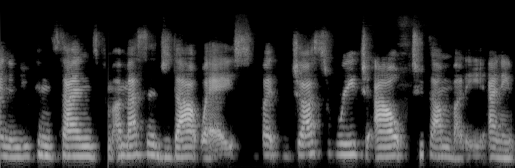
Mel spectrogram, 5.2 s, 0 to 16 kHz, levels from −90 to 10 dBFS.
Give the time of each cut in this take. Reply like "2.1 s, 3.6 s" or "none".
4.2 s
